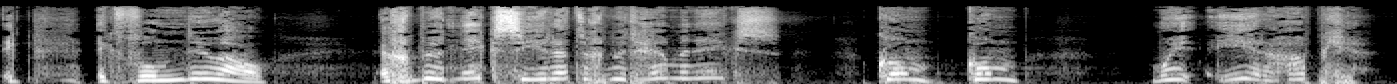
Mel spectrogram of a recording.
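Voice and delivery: high, eager persuasion; excited coaxing. Acted. Vrouw haalt man over. (hoog en enthousiast overhalend)

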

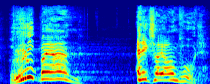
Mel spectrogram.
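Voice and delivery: loud, high declaration of scripture; booming proclamation. Acted. Preacher voicing God's promise to the king, loud proclamation. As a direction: proclaim it as God's own call.

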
